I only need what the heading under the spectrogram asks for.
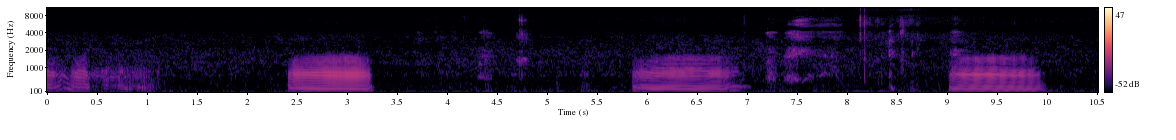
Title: Snoring Dog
